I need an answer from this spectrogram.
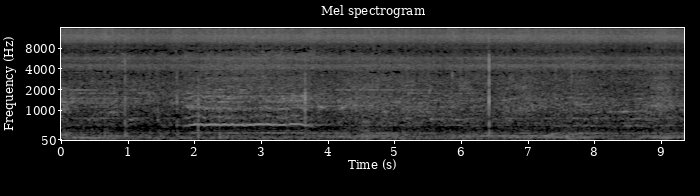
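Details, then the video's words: Pollinating bees make a continuous low buzz layered with a clear, steady higher whine that holds for about two seconds mid-clip; faint ticking sounds and soft background rumble. "Bees Pollination"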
